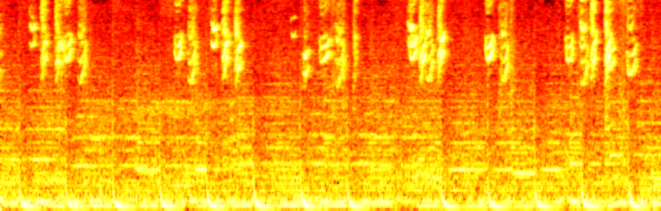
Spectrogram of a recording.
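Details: Young red siskins at feeding time during breeding: bursts of thin, very high chirps in clusters about every one to two seconds, fainter, over a low background hum.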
